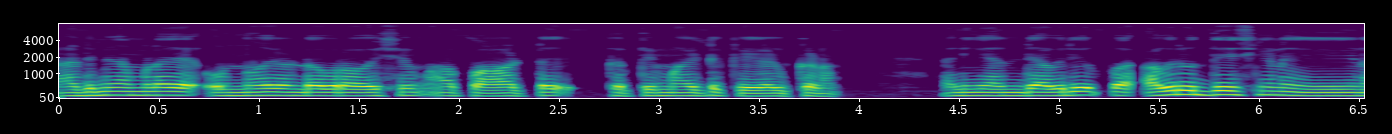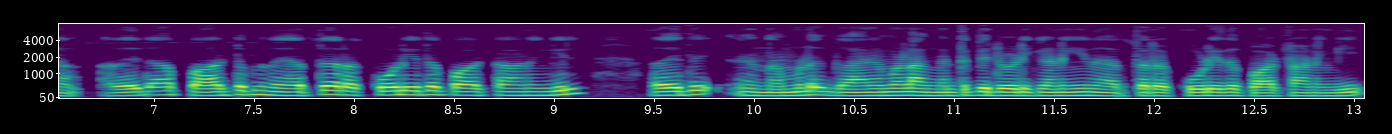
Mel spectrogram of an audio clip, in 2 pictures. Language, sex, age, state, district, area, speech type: Malayalam, male, 45-60, Kerala, Palakkad, rural, spontaneous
